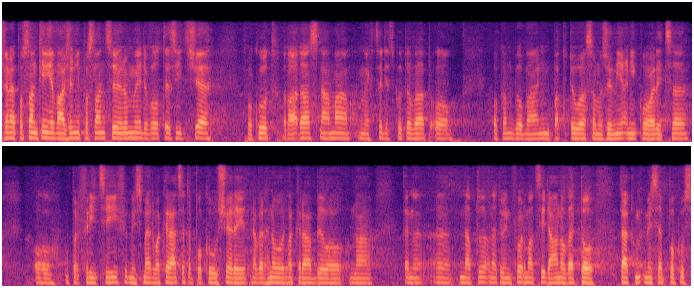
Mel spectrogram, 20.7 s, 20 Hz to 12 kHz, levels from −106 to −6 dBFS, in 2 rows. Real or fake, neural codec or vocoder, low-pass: fake; codec, 16 kHz, 1.1 kbps, Voila-Tokenizer; 7.2 kHz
